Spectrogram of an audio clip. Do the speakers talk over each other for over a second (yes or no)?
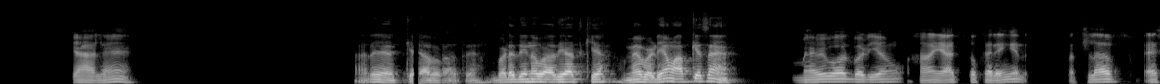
no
